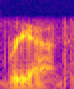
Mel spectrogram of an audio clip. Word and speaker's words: Briand: Tell us a little bit about this before she meets Jimmy Bryant. – Oh, that's interesting. Well, all right. Jimmy is Briand, is how you pronounce it, Briand.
